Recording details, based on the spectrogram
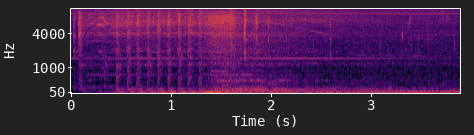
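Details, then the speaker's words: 2000 Camaro 3.8 V6 after replacing the starter for a slow-crank / no-crank-when-hot problem. Brisk cranking with the same rhythm and power throughout, catching within about a second into a smooth run; much better than before. "well that was a much better start than before if you heard the starter was same Rhythm same power the whole way through"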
